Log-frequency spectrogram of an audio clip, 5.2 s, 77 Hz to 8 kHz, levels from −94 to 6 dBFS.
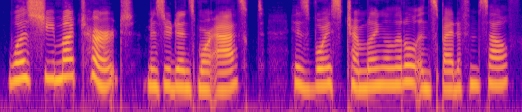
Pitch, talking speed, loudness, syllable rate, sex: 240 Hz, 185 wpm, -18 LUFS, 5.1 syllables/s, female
